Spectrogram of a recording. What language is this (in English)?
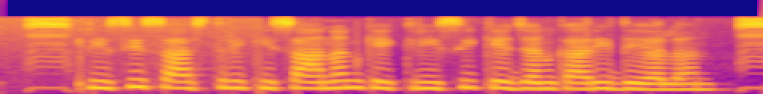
Bhojpuri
